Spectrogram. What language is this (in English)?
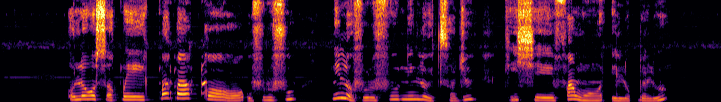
Yoruba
